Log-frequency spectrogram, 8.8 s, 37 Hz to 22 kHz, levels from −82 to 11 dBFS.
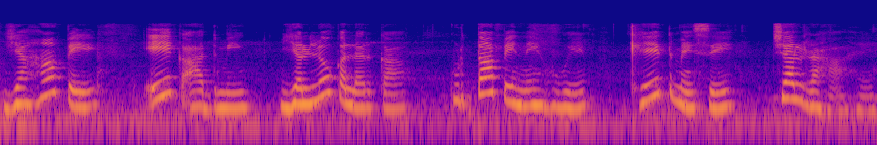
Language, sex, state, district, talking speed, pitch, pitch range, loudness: Hindi, female, Madhya Pradesh, Dhar, 110 wpm, 205 Hz, 185-260 Hz, -22 LUFS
